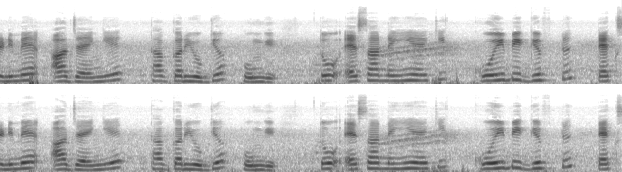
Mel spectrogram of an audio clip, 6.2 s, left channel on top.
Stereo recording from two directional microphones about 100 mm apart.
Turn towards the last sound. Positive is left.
turn(degrees=-55)  # may be behind; listen again after turning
